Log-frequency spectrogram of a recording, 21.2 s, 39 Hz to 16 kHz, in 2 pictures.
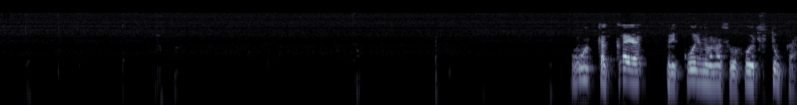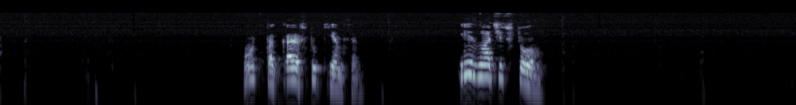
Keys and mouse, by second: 1.0 middle click, 2.2 space, 3.7-4.9 middle drag, 6.0 space, 7.5-10.4 drag, 11.2 shift+middle click, 12.9-14.4 middle drag, 16.1-17.2 middle drag, 18.2 KP_3.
